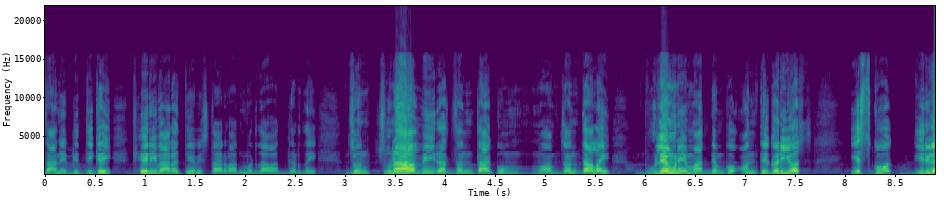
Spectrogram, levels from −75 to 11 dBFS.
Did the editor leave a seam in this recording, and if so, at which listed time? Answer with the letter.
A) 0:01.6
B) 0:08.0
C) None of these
C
